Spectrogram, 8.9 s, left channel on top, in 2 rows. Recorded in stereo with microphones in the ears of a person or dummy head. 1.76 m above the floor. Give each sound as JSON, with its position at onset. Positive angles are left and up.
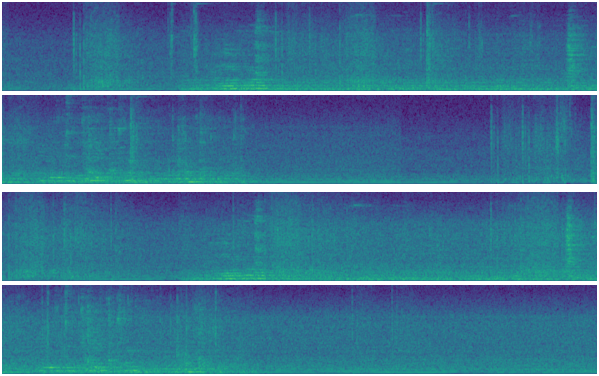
{"t": 1.3, "sound": "a child speaking", "side_deg": -30, "distance_m": 1.9}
